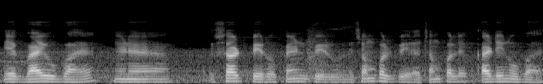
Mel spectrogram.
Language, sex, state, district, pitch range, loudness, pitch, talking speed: Gujarati, male, Gujarat, Gandhinagar, 120-130 Hz, -19 LUFS, 125 Hz, 185 wpm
